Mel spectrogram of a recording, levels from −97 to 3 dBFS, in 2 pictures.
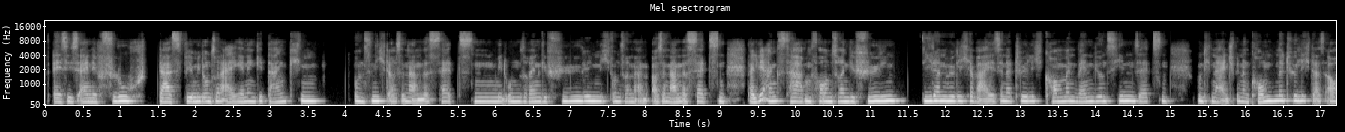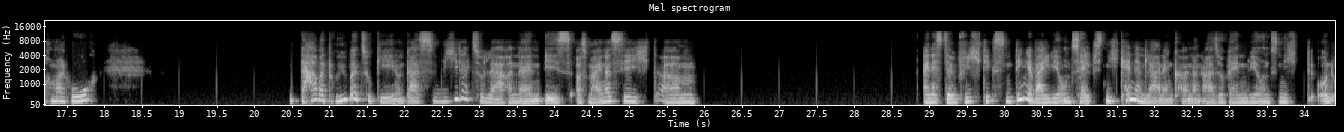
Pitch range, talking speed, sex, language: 190-225 Hz, 125 wpm, female, German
